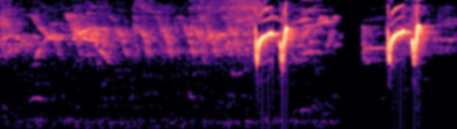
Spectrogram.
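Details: Bar-winged prinia song for training young caged birds: soft buzzy twitters, then two loud doubled upswept chips.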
